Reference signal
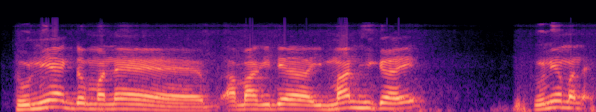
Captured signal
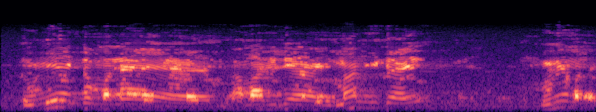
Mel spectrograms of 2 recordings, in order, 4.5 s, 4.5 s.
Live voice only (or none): none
